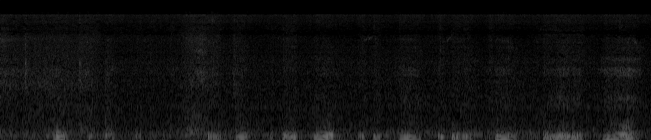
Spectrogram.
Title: Dog snoring peacefully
